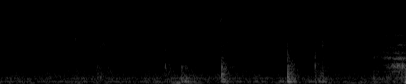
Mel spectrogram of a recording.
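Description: Coffee grounds are pressed down with a tamper.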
